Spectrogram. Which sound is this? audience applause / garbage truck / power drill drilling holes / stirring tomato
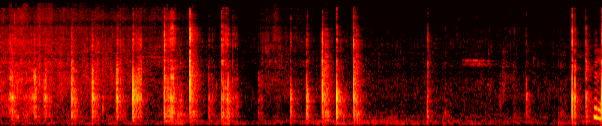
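stirring tomato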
